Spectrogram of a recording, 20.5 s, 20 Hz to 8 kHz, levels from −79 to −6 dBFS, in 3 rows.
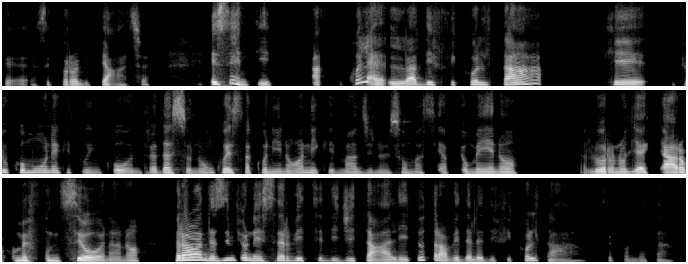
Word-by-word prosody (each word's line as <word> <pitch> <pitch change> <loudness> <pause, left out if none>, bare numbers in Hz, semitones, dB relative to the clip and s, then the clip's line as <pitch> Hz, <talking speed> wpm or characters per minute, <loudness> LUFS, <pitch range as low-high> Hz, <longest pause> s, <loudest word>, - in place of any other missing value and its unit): che 140 - -16
sicuro 155 +3 -6
gli 135 - -11
piace. 150 -2 -6 0.5
E 220 - +6
senti, 160 - 0 0.4
ma - - -1 0.2
qual 325 +6 0
è - - +4
la 155 +1 +4
difficoltà 180 - +1 0.6
che 170 -4 +2 0.3
più 190 +3 -3
comune 185 0 -1
che 170 0 -17
tu 155 - -16
incontri? 145 -2 -7
Adesso 160 +1 -1
non 145 +5 -9
questa 165 -2 0
con 155 0 -5
i 140 - -7
nonni, 145 +5 -4
che - - -15
immagino 145 - -11
insomma 145 - -9
sia 140 +1 -13
più 145 - -10
o - - -9
meno 145 0 -2 0.6
a - - -21
loro 150 +1 +3
non 145 -1 -1
gli 140 - -6
è 145 - +6
chiaro 160 0 +6
come 170 0 +2
funziona, 155 -4 +4
no; 160 +2 -7 0.3
però 230 +3 +9
ad 230 -6 +5
esempio 205 +4 0
nei 175 -2 +1
servizi 190 +1 -2
digitali 150 -3 -2
tu 240 +9 -3
trovi 155 - 0
delle 145 0 -3
difficoltà, 145 -1 -8 0.2
secondo 140 +1 -22
te? 140 +2 -20
155 Hz, 150 wpm, -22 LUFS, 145-175 Hz, 0.6 s, però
